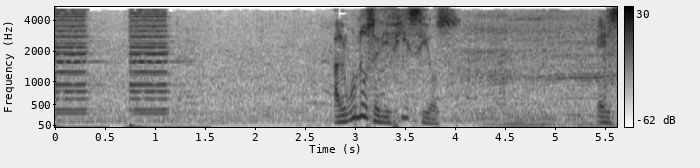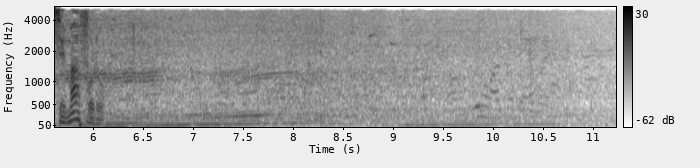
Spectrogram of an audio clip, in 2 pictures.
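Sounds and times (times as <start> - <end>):
loud car horn honks: 0.0 - 1.6
steady rumble of street traffic: 0.0 - 11.2
speech: 2.8 - 4.2, 5.4 - 6.3.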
